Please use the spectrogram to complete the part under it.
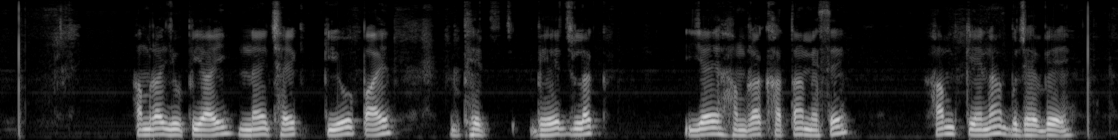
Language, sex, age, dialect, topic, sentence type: Maithili, male, 18-24, Eastern / Thethi, banking, question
